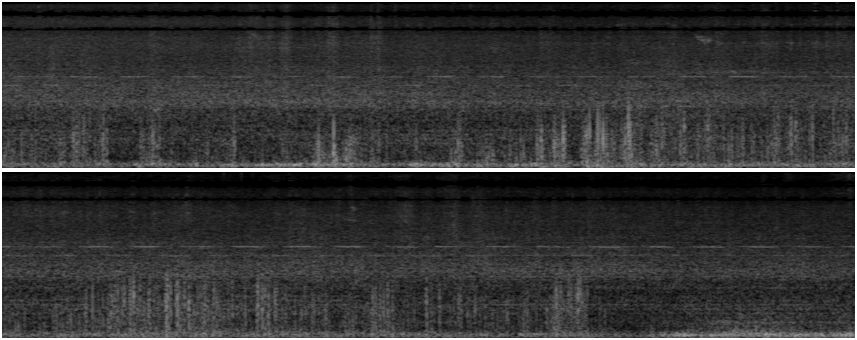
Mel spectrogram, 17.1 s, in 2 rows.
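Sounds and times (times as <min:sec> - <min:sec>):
low rumble of freight wagons: 0:00.0 - 0:17.0
wheels clattering on rails: 0:00.0 - 0:17.0
faint high beep: 0:04.2 - 0:17.0.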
